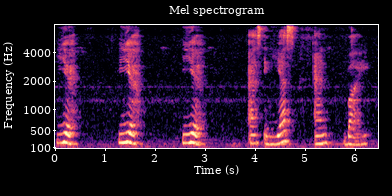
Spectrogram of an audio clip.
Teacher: Jadi kita mengangkat lidah ke langit-langit mulut dan menyempitkan aliran udara. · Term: palatal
